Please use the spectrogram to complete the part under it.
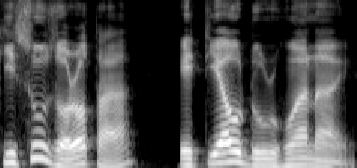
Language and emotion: Assamese, neutral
